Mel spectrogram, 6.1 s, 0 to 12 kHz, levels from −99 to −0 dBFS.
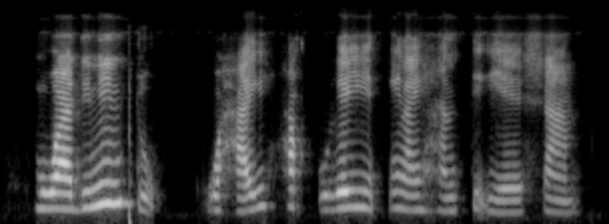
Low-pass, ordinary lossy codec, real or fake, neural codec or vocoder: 7.2 kHz; Opus, 24 kbps; fake; codec, 16 kHz, 16 kbps, FunCodec, trained on LibriTTS, 50 frames a second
